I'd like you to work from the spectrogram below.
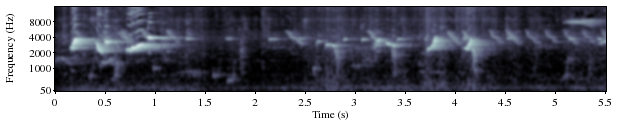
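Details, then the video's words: Black-capped bulbul kept in an aviary, singing vigorously: loud, clear whistled phrases that rise and fall, bunched at the start, then softer scattered notes and two strong slurred whistles near four seconds, in a quiet background. "KICAU KUTILANG EMAS \ CUCAK EMAS GACOR"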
